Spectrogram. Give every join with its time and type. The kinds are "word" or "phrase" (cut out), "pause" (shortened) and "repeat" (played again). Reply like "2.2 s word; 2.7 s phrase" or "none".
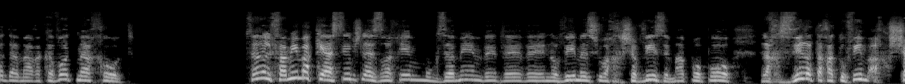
5.0 s word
